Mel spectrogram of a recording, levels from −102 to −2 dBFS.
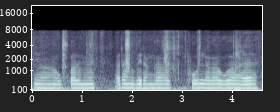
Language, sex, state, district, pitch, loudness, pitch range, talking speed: Hindi, male, Jharkhand, Ranchi, 150 Hz, -17 LUFS, 145-150 Hz, 115 wpm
